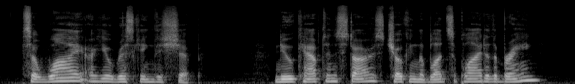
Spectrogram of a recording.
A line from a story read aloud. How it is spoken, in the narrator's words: She said it kindly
